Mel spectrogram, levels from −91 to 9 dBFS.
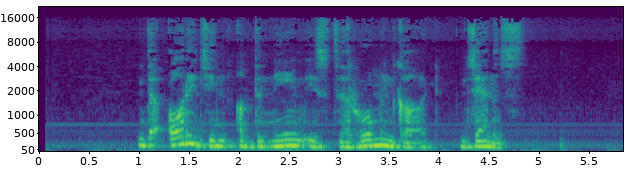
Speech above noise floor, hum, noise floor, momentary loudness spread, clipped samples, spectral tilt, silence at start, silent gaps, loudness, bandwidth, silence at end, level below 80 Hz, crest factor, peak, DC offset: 35 dB; none; -48 dBFS; 13 LU; under 0.1%; -7 dB/octave; 1 s; none; -14 LUFS; 16 kHz; 1 s; -44 dBFS; 14 dB; -2 dBFS; under 0.1%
